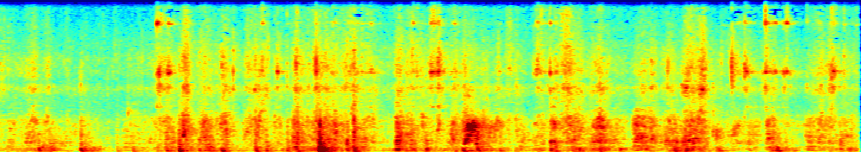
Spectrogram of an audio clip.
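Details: Little dog and big dog at play: breathy panting and short growly huffs repeat in rapid, uneven bursts, with one sharp louder thump-like sound near the middle.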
